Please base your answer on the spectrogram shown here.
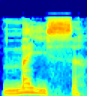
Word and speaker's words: maïs: So here you get this tréma, so maïs, maïs. And then you pronounce the final S, maïs.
